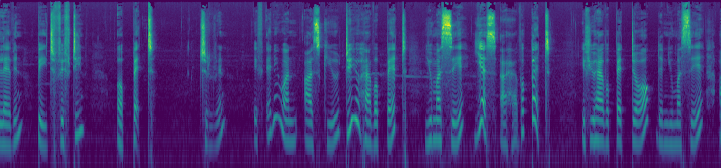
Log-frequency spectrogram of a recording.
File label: Conversation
